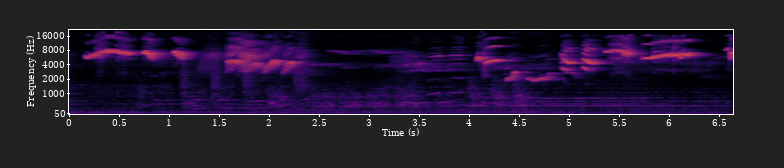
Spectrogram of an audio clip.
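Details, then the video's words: Caged anis thrush pouring out ngeplong song: varied high whistles, chirps and falling slurs in dense phrases, a brief lull, then another energetic run of bright notes. "Burung Anis "Ronggeng" Ngeplong Mabok berat"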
